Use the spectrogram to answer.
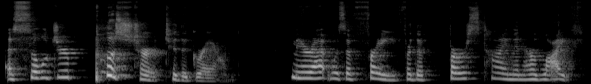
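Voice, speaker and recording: A woman reading a children's picture book aloud as a storyteller, with measured, deliberate and dramatic phrasing. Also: a little high, lively intonation.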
